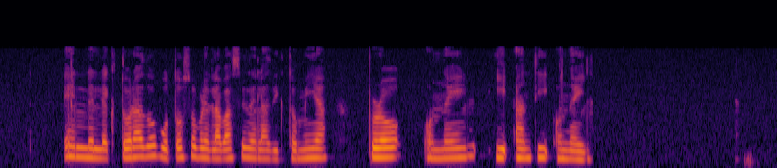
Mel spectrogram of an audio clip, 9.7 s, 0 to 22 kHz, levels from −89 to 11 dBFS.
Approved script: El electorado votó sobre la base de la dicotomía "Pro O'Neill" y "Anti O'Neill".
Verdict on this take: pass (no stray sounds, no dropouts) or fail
pass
